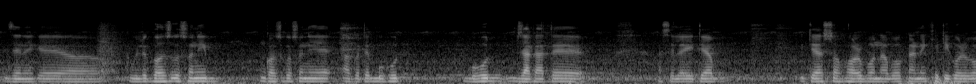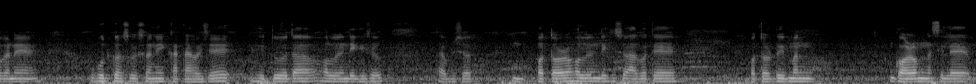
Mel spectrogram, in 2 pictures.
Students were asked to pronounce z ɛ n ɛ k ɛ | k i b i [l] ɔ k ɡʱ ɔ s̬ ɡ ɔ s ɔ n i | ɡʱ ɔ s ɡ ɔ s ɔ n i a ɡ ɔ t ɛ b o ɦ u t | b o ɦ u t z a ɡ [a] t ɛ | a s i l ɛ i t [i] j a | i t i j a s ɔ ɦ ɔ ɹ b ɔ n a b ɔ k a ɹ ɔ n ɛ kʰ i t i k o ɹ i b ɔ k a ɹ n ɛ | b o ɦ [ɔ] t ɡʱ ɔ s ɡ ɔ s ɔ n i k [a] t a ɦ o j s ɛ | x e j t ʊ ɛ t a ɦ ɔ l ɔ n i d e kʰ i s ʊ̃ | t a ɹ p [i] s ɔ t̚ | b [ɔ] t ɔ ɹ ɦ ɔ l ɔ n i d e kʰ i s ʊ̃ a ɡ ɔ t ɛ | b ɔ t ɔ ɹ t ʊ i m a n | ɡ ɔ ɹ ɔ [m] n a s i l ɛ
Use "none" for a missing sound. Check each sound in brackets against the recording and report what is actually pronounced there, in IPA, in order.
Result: l, a, i, u, a, i, ɔ, m

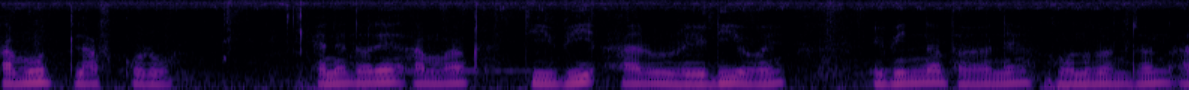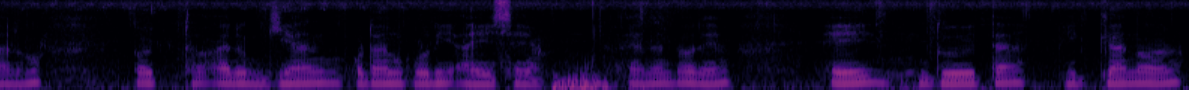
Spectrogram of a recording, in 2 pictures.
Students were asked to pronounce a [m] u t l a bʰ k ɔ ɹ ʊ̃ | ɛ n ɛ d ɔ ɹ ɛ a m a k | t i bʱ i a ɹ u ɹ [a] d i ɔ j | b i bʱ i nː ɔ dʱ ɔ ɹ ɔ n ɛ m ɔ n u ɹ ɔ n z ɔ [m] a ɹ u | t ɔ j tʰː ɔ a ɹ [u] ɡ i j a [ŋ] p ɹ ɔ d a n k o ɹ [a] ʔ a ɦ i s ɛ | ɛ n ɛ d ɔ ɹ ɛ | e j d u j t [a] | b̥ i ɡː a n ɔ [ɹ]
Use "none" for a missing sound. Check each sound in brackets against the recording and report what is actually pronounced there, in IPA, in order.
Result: m, e, n, u, n, i, a, ɹ

